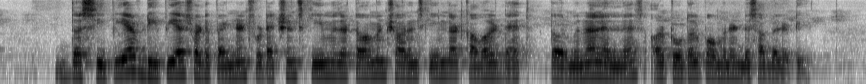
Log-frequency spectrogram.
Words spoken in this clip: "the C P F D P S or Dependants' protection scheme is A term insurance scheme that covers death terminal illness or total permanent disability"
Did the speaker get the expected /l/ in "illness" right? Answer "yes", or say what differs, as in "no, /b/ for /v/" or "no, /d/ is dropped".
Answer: yes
